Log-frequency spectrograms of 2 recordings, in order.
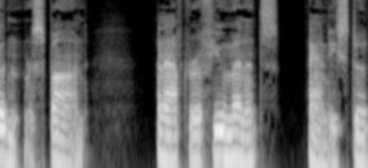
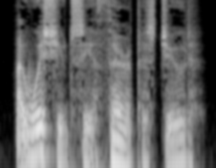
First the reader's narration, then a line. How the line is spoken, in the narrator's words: he added, and his voice was sad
